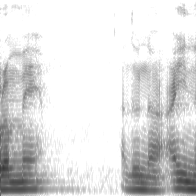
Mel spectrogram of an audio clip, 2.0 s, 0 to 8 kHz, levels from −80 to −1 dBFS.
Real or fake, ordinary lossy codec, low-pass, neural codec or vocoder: real; none; none; none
